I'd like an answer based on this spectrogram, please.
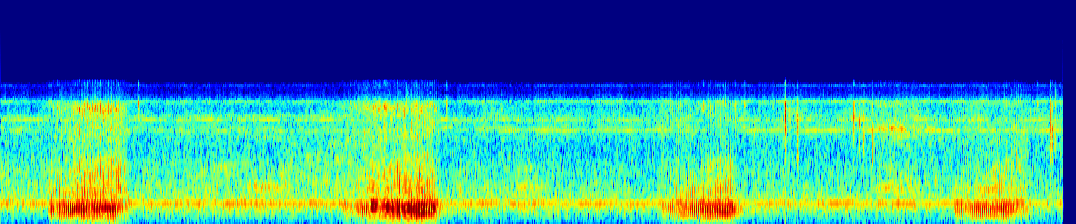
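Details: Labrador Retriever named Jolly snoring, four coarse rasping breaths spaced roughly three seconds apart, with a constant background hum and a few faint clicks between them.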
